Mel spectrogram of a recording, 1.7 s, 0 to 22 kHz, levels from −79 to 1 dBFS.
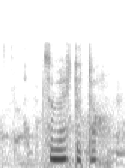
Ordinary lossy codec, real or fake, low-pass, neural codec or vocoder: none; fake; none; codec, 16 kHz, 1 kbps, FreqCodec, larger model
